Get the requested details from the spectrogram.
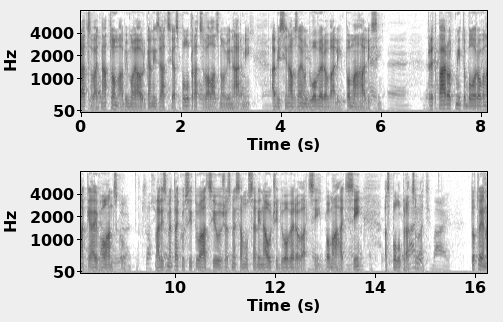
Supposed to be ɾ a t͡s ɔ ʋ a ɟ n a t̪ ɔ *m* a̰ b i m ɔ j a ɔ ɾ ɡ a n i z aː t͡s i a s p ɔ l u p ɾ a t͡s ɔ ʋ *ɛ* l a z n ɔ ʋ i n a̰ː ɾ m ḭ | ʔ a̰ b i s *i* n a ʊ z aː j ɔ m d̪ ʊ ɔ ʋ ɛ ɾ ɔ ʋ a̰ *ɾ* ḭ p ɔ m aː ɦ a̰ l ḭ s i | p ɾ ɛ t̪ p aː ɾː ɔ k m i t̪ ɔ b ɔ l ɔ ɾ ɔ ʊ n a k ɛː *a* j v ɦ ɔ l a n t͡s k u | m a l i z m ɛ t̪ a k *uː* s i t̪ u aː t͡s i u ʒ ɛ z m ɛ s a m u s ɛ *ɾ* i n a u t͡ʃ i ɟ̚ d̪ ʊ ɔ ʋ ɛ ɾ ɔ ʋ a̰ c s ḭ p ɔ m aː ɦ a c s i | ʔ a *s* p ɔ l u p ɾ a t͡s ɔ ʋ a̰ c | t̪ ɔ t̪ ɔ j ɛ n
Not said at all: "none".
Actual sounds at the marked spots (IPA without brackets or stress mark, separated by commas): m, a, i, l, a, uː, l, s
